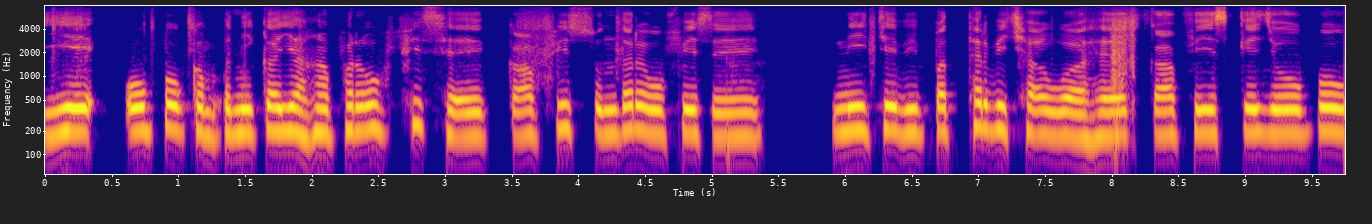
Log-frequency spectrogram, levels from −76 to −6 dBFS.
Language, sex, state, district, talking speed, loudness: Hindi, male, Uttar Pradesh, Muzaffarnagar, 140 wpm, -15 LUFS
